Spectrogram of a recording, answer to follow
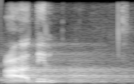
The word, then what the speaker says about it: عادل: الف مقصورہ۔ جیسے دیکھیے عادل، اب دیکھیے مد میں جتنا کھینچ رہے اتنا اس میں نہیں کھینچا جا رہا ہے۔ عادل، جاہل، دیکھیے الف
